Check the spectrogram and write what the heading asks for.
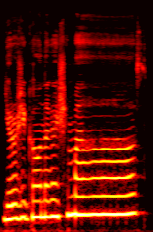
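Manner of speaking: high, sustained Japanese introduction voice. Shown as a demonstration. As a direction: lift the voice way up for a Japanese greeting. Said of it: "I go pretty high".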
